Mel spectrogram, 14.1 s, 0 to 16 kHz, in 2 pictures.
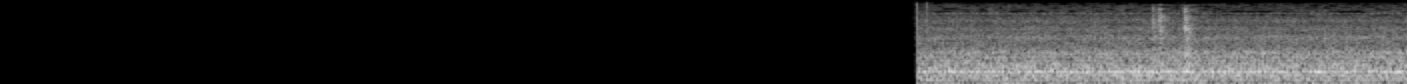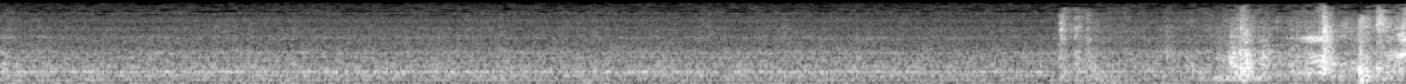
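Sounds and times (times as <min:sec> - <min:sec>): vehicle road and engine noise: 0:04.6 - 0:14.0.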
